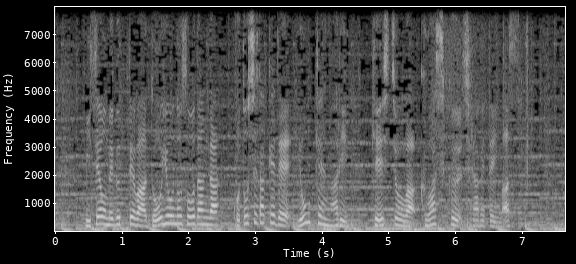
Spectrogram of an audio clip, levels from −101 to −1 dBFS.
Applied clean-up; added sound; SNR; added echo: none; none; none; none.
